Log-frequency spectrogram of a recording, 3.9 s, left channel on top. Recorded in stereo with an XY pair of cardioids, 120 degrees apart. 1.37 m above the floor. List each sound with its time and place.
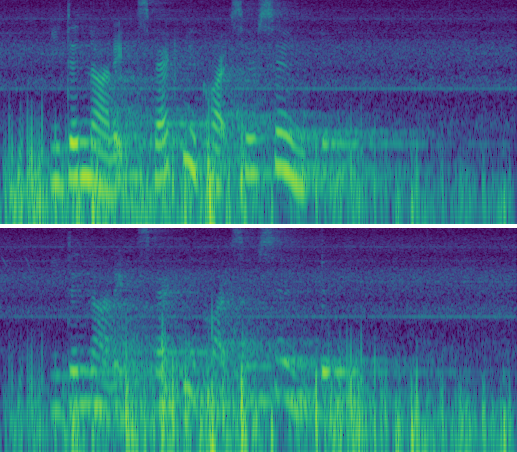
0.4 s a woman speaking: 50° left, 0.6 m
2.4 s a cowbell: 45° right, 0.7 m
